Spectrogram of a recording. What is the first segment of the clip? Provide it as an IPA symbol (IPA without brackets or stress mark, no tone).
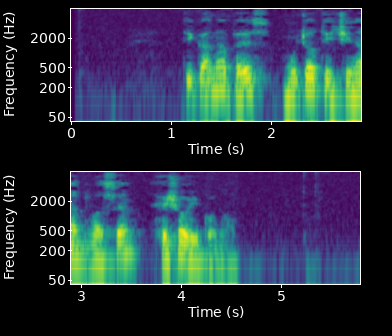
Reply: t̪ʼ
